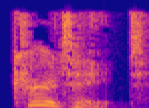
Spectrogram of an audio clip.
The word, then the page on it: curtate: British English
